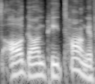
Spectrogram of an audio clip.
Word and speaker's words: Pete Tong: So, a a cochnney phrase is it's all gone Pete Tong because wrong rhymes with tong.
